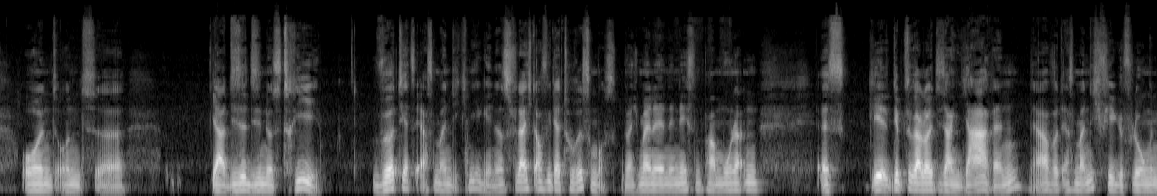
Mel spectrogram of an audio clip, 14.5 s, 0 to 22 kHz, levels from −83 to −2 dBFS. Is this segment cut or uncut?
cut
